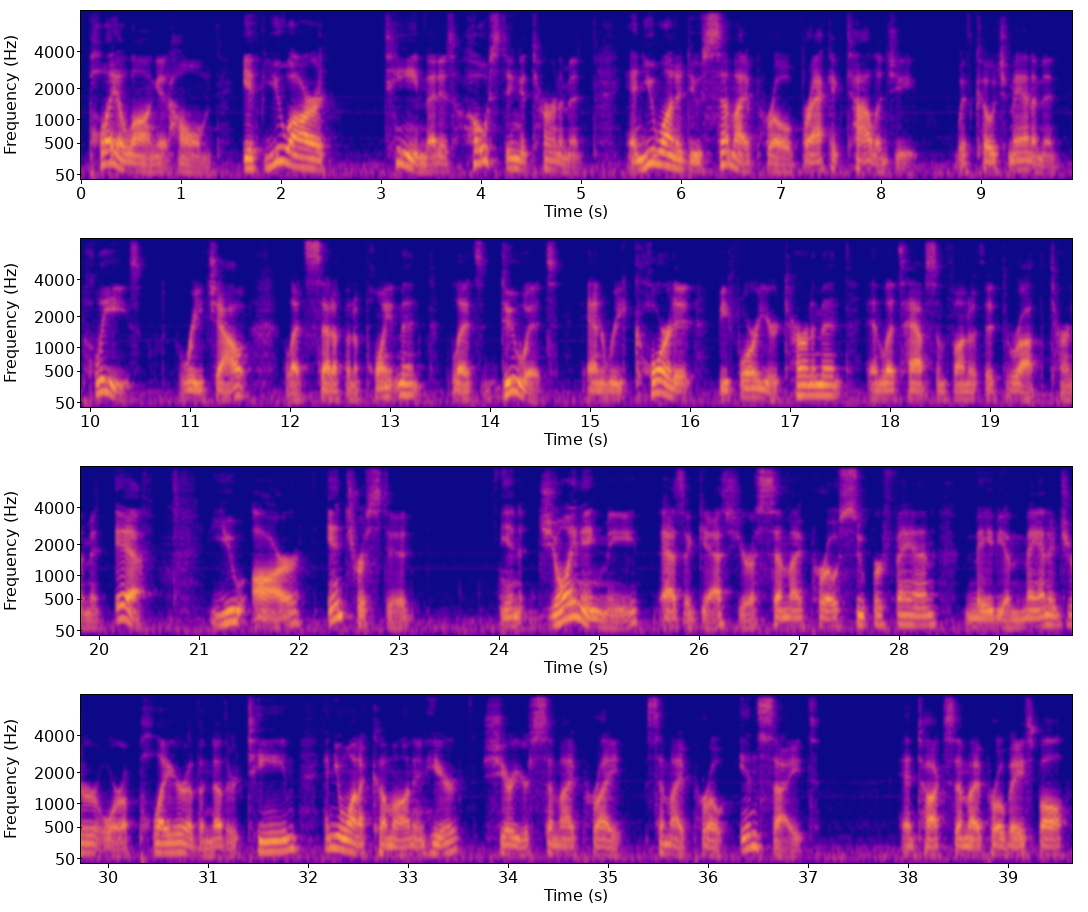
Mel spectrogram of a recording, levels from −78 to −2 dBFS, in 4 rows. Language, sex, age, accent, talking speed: English, male, 40-59, American, 140 wpm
